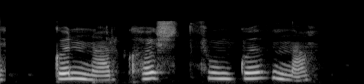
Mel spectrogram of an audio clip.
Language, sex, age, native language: Icelandic, female, 9, Icelandic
